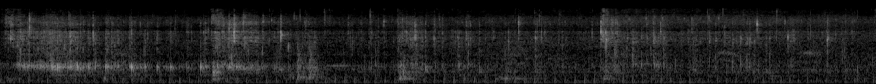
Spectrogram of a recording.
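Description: Chicken balls frying in hot oil, giving a continuous close sizzle with occasional light clinks and stirring sounds from the pan; no talking.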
